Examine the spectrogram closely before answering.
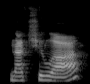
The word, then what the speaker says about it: начала: I don't know if you've noticed, but the way I've been pronouncing я начала doesn't exactly match with the way that it's spelled. The way that it's spelled, it looks like it should be pronounced начала. But remember, vowel reduction. So here's kind of a weird reduction rule that we've seen. After ch, a reduces to sound like an e.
